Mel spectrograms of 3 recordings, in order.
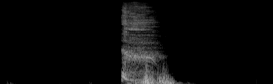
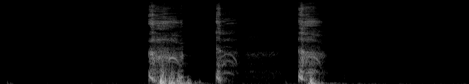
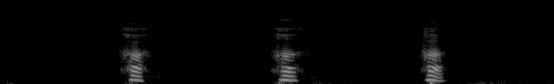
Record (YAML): cough_length: 2.7 s
cough_amplitude: 7974
cough_signal_mean_std_ratio: 0.35
three_cough_length: 4.7 s
three_cough_amplitude: 10597
three_cough_signal_mean_std_ratio: 0.29
exhalation_length: 5.5 s
exhalation_amplitude: 3214
exhalation_signal_mean_std_ratio: 0.27
survey_phase: beta (2021-08-13 to 2022-03-07)
age: 18-44
gender: Female
wearing_mask: 'No'
symptom_cough_any: true
symptom_runny_or_blocked_nose: true
symptom_sore_throat: true
symptom_fatigue: true
symptom_onset: 4 days
smoker_status: Never smoked
respiratory_condition_asthma: false
respiratory_condition_other: false
recruitment_source: Test and Trace
submission_delay: 1 day
covid_test_result: Positive
covid_test_method: RT-qPCR
covid_ct_value: 26.4
covid_ct_gene: ORF1ab gene
covid_ct_mean: 27.1
covid_viral_load: 1300 copies/ml
covid_viral_load_category: Minimal viral load (< 10K copies/ml)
